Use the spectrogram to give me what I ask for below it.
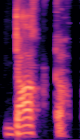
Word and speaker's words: doctor: on a particular syllable, but the actual word and its pronunciation would be like doctor. Okay, doctor. So the first syllable will be here accented.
